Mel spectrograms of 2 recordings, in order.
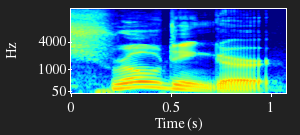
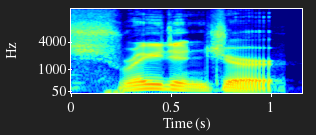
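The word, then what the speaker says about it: Schrödinger: It is Schrodinger, not Schraedinger. Even Komoe, who reveals a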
